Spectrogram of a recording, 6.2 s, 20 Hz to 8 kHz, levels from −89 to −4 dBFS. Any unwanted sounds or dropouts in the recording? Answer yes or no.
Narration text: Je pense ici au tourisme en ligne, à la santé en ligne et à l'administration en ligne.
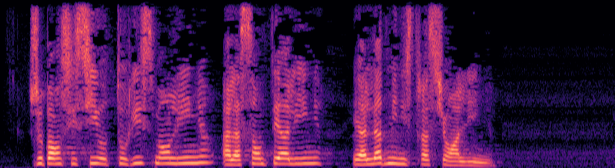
no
